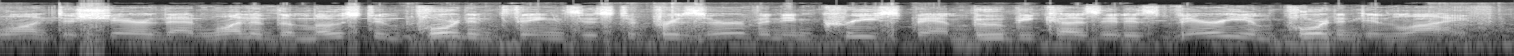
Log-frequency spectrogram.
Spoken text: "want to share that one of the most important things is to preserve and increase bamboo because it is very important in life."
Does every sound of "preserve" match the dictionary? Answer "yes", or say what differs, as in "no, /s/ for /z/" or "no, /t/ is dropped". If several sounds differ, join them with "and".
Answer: yes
